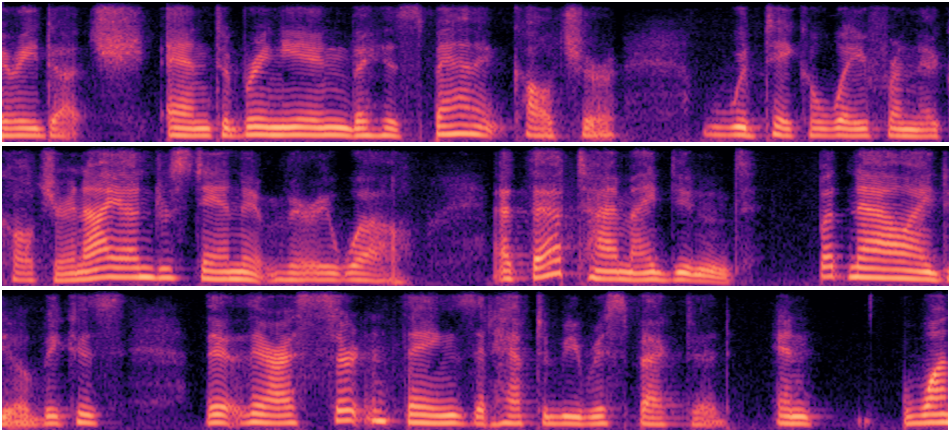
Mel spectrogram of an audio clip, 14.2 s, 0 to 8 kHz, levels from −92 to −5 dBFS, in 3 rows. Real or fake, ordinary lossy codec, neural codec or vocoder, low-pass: fake; Opus, 16 kbps; codec, 16 kHz, 0.5 kbps, X-Codec, WavLM features, trained on Multilingual LibriSpeech; 7.2 kHz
